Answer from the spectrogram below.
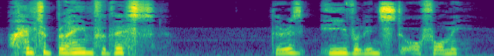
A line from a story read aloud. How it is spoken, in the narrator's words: she said huskily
